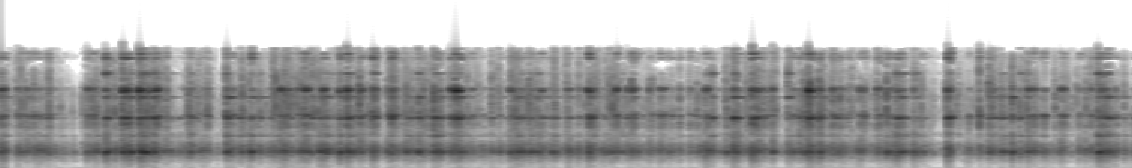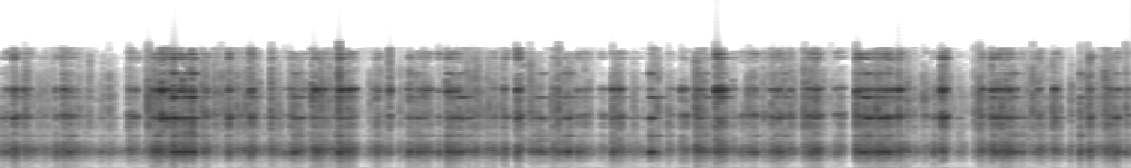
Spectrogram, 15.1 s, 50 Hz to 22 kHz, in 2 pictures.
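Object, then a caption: Glass marbles on a ceramic plate. About fifteen solid coloured glass marbles on a white gold-rimmed ceramic plate are stirred and tapped with a wooden stick, so they clink against each other and the plate. The result is a steady, dense run of bright, short glassy clicks and rattles with a ringing tone near 2.2 kHz and almost no low end.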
